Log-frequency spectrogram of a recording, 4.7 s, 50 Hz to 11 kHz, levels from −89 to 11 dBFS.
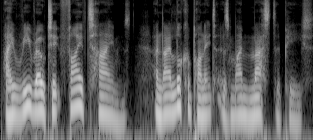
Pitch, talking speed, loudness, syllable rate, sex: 135 Hz, 165 wpm, -17 LUFS, 4.7 syllables/s, male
